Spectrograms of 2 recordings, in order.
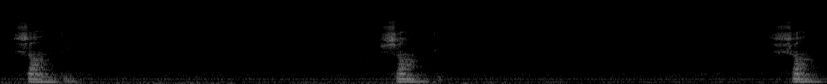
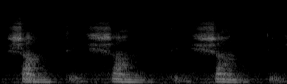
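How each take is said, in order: First: The words are separated by long pauses. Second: The words follow each other with short pauses. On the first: The mind is already calm. "you augment the interval" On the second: The mind is kept busy to calm it down. "accelerating the recitation, not saying it faster, but with less pause"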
